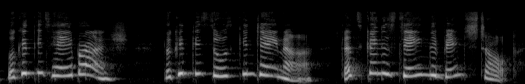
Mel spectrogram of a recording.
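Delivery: high, mock-taunting voice of the clutter; nagging kitchen clutter. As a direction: let the mess nag you in a high squeaky pitch. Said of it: "crap on the kitchen bench screaming at me".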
